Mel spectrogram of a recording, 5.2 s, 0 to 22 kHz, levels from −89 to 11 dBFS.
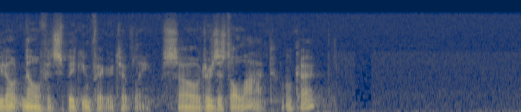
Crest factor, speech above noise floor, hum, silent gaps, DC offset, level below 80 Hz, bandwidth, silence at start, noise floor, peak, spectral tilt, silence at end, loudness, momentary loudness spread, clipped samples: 20 dB; 30 dB; none; none; under 0.1%; -38 dBFS; 14.5 kHz; 0 s; -55 dBFS; -8 dBFS; -5 dB/octave; 1.85 s; -26 LUFS; 10 LU; under 0.1%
